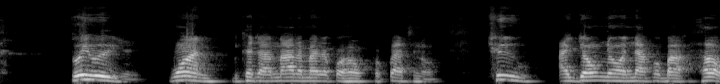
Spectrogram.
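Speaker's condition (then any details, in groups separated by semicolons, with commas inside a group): Cerebral palsy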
